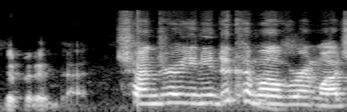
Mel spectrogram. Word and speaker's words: Chandru: It's Chandru. She's Chandru, yeah. So Yeah, the D is it's a DH, so it's a the sound instead of Chandru.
